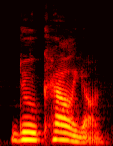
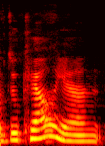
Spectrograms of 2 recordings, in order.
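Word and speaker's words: Deucalion: So offspring by prona he had ducalion du duon. I hope I'm pronouncing it right. D e u k a l i o n.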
